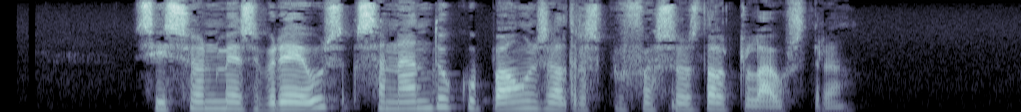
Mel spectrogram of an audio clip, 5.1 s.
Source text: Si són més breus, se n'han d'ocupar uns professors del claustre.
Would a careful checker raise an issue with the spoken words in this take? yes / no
yes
